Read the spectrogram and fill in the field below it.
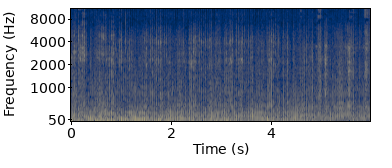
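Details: Husqvarna YTH24V48 twin-cylinder riding mower on choke, running on one cylinder because one spark plug is missing from its hole; uneven loping putter with sharp pops; vacuum line to fuel pump also cracked.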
